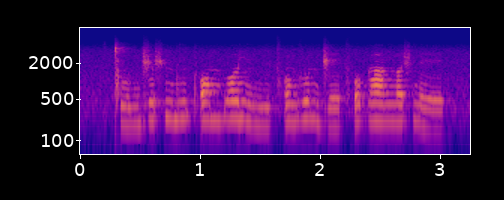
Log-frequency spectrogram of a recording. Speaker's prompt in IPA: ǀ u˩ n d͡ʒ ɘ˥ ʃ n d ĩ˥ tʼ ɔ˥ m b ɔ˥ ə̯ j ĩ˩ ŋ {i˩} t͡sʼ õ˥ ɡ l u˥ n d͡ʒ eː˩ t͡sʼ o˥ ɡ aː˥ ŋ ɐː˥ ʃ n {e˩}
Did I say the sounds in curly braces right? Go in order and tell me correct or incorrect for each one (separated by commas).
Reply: correct, correct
